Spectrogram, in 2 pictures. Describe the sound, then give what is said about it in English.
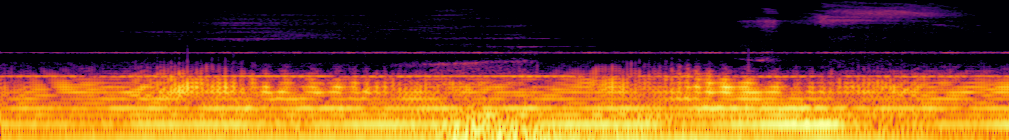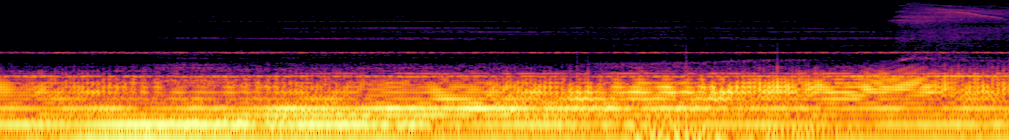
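Layered synthesizer parts play steadily in an electronic track: sustained buzzing tones and pads over a dense low drone, with bright swells coming and going and no voices. “and then I added some more synth parts because still it seemed to me that it's empty and they sound like this.”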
